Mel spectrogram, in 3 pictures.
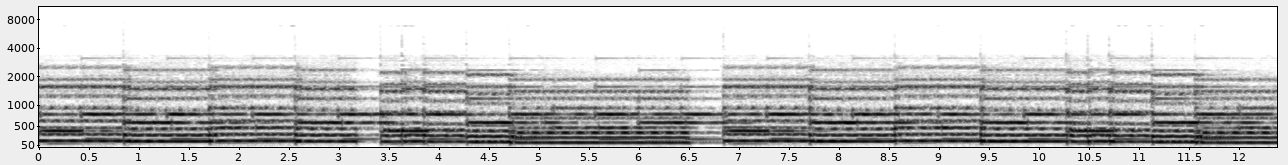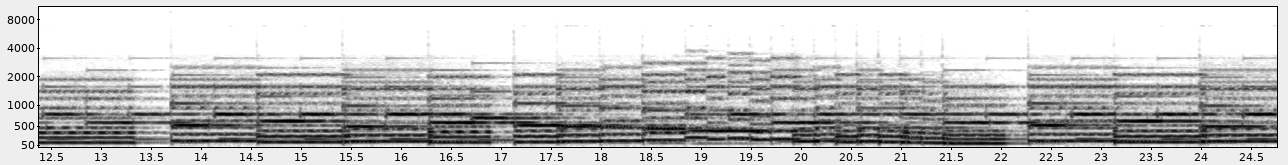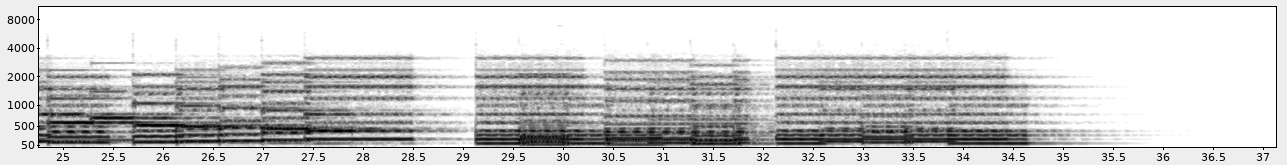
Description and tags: Spooky Place
Some spooky music which could be used for a game or a weird content video.
weird, spooky, terror, scary, gameplay, haunted, play, terrifying, creepy, gaming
